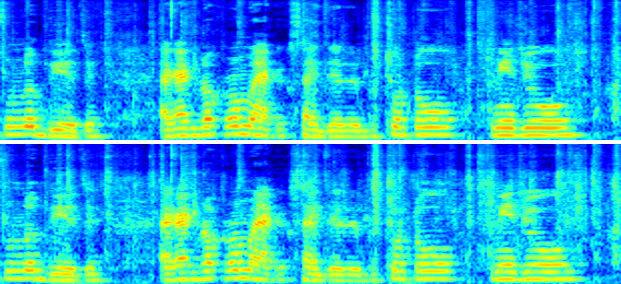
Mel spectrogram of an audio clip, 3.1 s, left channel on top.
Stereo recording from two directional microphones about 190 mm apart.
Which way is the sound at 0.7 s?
40° left (ahead or behind).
